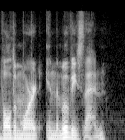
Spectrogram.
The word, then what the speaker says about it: Voldemort: They don't put the T at the end.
